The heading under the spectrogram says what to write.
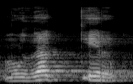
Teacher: ذال کو، کاف کو، را کو، تینوں کو باریک پڑھیں گے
